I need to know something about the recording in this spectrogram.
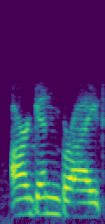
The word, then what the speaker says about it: Argenbright: Argenbright is exactly as it sounds. Just you can do it phonetically and you'll get there.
